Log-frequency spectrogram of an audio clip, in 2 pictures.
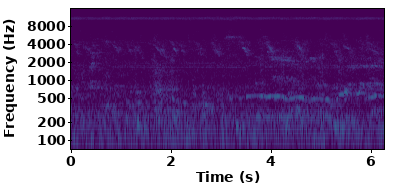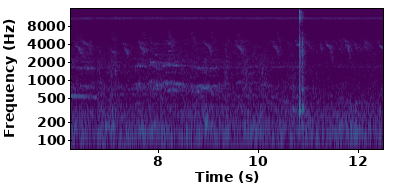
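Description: Birds calling throughout: quick, repeated falling chirps, with lower wavering clucking calls in the middle. One sharp click sounds a little before the end.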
